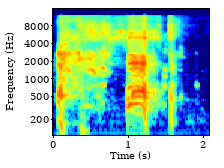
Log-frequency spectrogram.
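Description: A man laughing out loud: a breathy exhaled burst, then a short voiced 'ha' with falling pitch about a second in.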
